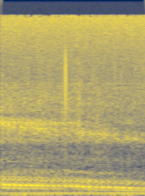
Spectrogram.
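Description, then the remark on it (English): A car engine idles as the car stops, with a steady, low rumbling hum that holds evenly throughout, moderately loud, with no voices. “Now stop your car.”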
